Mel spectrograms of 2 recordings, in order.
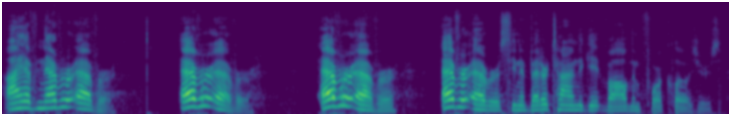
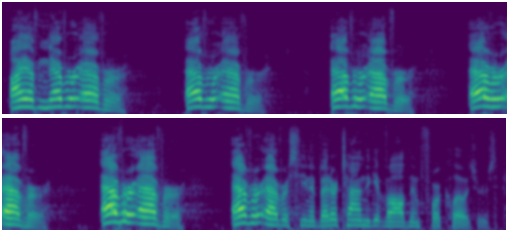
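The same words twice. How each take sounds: First: A run of evers, rising slightly; repeated ever demo. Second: Each ever louder, stacked up; building repeated ever. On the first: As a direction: stack the evers for effect. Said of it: "Watch very closely and see if you get it". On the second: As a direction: pile up the evers, getting louder each time. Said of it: "watch me very closely and see if you picked up why". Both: Shown as a demonstration.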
